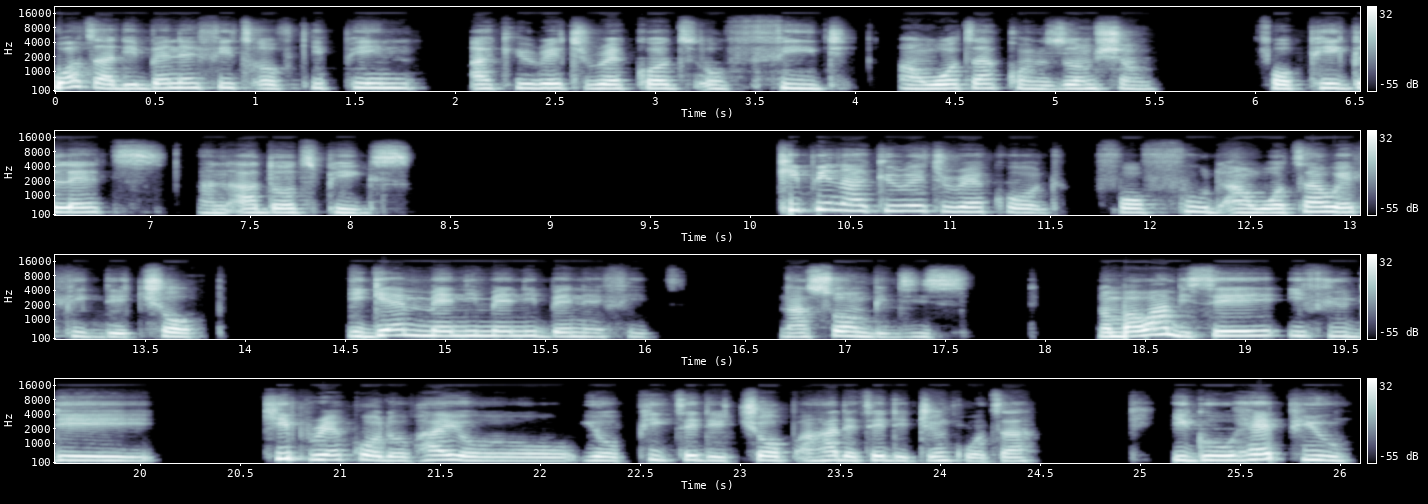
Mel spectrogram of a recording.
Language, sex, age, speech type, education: Nigerian Pidgin, female, 30-45, spontaneous, tertiary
